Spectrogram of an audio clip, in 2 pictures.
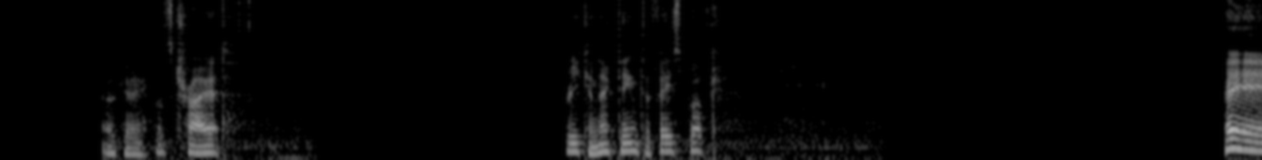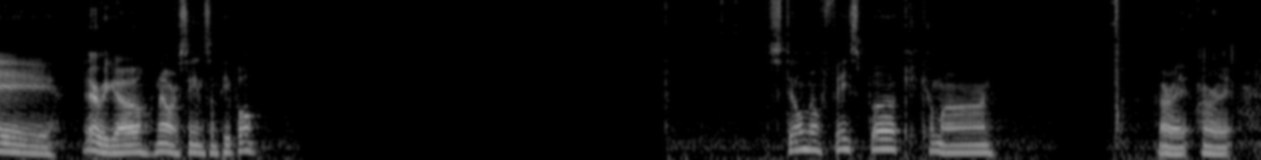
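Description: A middle-aged man speaks calmly into a close microphone, in bursts with long pauses.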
